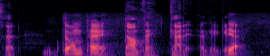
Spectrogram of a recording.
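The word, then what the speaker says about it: Dompe: dump or dumpe or how how do I pronounce that dumpe dumpe got it okay good yeah yeah so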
